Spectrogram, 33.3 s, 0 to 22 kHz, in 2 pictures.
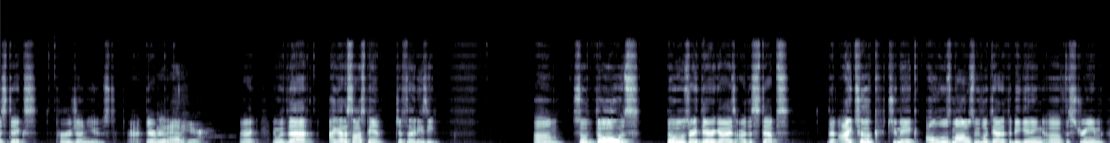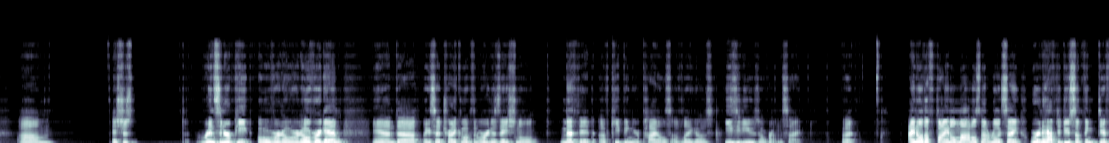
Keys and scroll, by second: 3.8 space.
